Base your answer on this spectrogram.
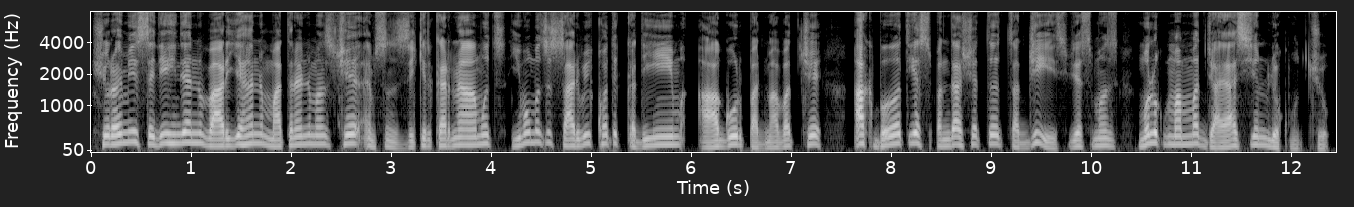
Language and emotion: Kashmiri, neutral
